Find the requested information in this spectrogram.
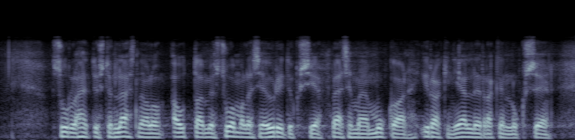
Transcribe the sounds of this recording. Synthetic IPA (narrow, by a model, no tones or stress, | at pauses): suːrlæɦe̞t̪yst̪e̞nlæsnæolo̞ɑwt̪ːɑːmyø̞sːuomɑlɑjsiɑyɾit̪yksiæpæːse̞mæːmmukɑːniɾɑkinjælːeːrɑke̞nːukse̞ːn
